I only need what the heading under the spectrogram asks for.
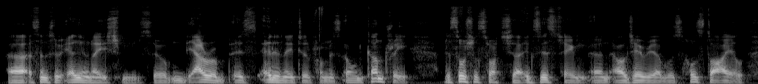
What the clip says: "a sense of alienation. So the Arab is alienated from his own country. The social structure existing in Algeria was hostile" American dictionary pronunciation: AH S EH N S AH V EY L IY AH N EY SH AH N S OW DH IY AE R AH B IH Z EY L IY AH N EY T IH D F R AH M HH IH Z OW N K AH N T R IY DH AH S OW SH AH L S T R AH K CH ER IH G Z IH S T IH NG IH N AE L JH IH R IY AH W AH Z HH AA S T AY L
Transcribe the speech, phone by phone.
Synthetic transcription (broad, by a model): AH S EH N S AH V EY L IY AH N EY SH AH N S OW DH IY AE R AH B IH Z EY L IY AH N EY T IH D F R AH M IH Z OW N K AH N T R IY DH AH S OW SH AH L S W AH CH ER IH G Z IH S T IH NG IH N AE L JH IH R IY AH W AH Z HH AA S T AY L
